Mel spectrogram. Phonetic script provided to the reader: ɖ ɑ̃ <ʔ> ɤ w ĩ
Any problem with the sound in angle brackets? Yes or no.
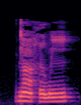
yes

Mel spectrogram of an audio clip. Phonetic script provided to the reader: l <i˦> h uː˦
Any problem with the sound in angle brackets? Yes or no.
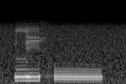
no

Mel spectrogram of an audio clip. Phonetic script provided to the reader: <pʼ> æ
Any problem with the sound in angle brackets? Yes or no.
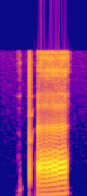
no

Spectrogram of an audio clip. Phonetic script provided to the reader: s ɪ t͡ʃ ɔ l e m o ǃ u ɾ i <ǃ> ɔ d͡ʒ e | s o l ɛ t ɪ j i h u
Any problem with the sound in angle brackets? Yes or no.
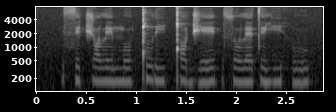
no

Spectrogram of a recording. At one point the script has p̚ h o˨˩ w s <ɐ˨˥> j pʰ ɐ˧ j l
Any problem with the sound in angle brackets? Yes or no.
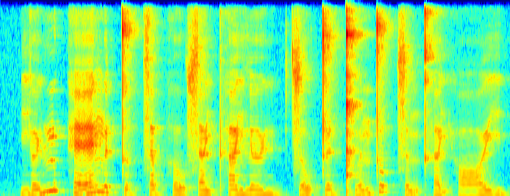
yes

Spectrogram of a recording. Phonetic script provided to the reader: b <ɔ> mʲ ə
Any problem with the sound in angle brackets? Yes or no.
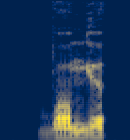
no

